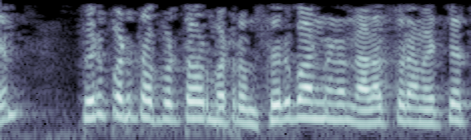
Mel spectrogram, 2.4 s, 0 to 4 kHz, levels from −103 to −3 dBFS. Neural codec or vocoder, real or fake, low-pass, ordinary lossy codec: vocoder, 44.1 kHz, 80 mel bands, Vocos; fake; 3.6 kHz; none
